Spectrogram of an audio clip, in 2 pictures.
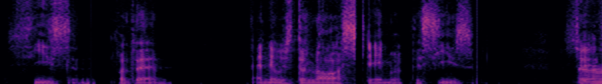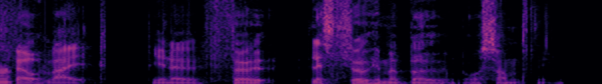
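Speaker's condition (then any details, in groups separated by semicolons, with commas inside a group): No condition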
